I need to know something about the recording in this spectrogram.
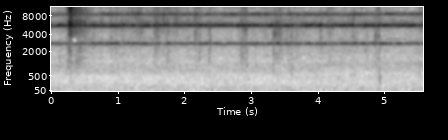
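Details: Continuous high-pitched cicada chorus on the path to Chhay Yong Waterfall, Areng, Koh Kong Province, Cambodia, a flat ringing hum held throughout, with a few crisp steps and rustles breaking in.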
